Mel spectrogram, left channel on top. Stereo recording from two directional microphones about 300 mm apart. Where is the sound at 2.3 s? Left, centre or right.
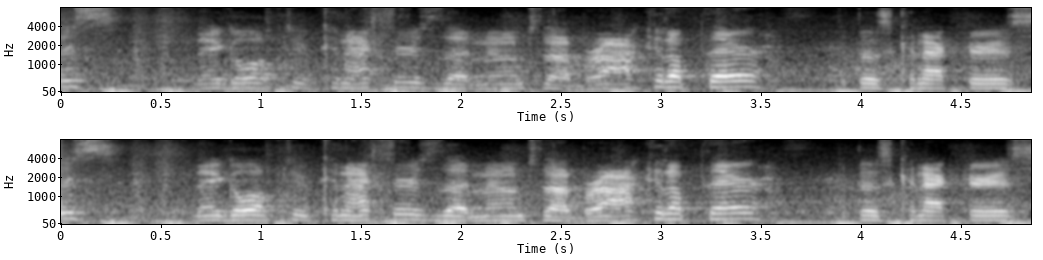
Centre.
